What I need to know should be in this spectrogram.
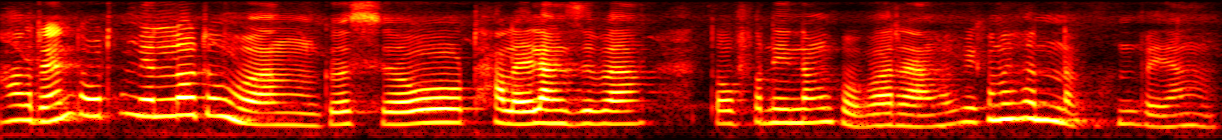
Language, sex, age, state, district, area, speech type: Bodo, female, 18-30, Assam, Kokrajhar, urban, spontaneous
